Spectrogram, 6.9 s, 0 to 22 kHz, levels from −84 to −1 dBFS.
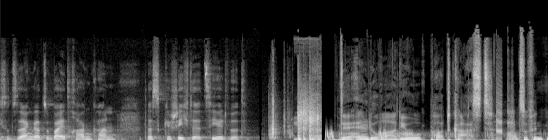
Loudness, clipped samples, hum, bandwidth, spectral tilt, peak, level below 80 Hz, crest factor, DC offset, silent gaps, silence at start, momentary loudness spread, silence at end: -17 LUFS; under 0.1%; none; 17.5 kHz; -4 dB/octave; 0 dBFS; -30 dBFS; 18 dB; under 0.1%; 4.02-4.06 s; 0 s; 10 LU; 0 s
